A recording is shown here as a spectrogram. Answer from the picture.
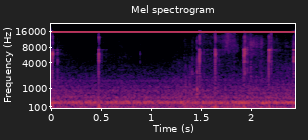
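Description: Quiet studio room tone with a steady low hum, broken by a few light clicks of cards and chips being handled at a poker table.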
